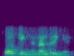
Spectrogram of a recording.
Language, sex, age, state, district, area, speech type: Tamil, female, 30-45, Tamil Nadu, Salem, urban, conversation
